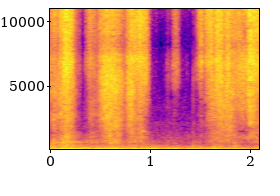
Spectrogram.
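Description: Short rubbing and scuffing noises in several strokes, as of something brushing or sliding against a surface.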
